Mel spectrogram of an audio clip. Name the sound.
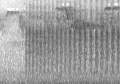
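magpie calling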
